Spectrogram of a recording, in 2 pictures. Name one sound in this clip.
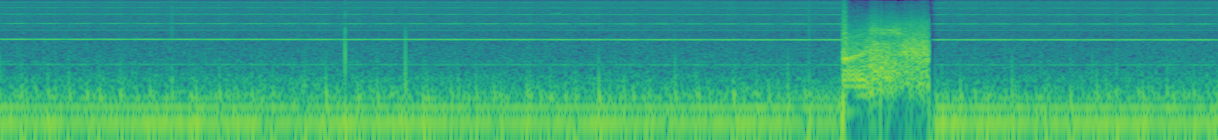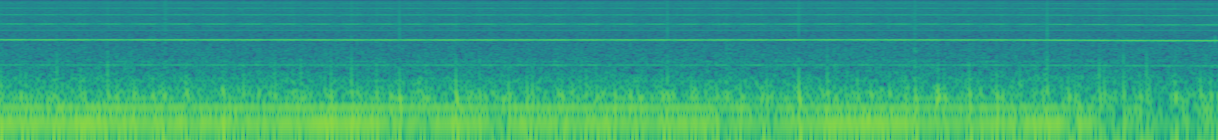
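A small plane's engine drones steadily, heard from inside the cockpit.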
